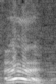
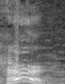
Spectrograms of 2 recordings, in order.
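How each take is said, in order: First: The word begins with a silent h. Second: The word begins with a pronounced h sound. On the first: The speaker calls it wrong. "why are you saying herb?" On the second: The speaker calls it right. "just say the H. Just say herb"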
